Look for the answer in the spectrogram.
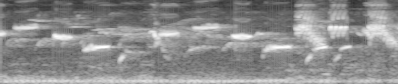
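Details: Oriental magpie-robin (kacer) singing to provoke other magpie-robins: clear whistled notes alternating high and low, several downslurred, ending in two loud harsh bursts, over a steady low-pitched hum.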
